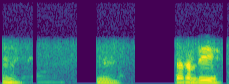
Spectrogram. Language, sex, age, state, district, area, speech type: Bodo, female, 30-45, Assam, Baksa, rural, conversation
